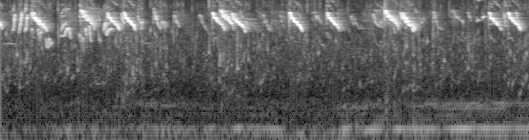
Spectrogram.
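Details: Indonesian white-eye flock with trickling water behind it. Shrill, falling chirps tumble out in uneven clusters, while the water adds a soft, steady babbling underneath.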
